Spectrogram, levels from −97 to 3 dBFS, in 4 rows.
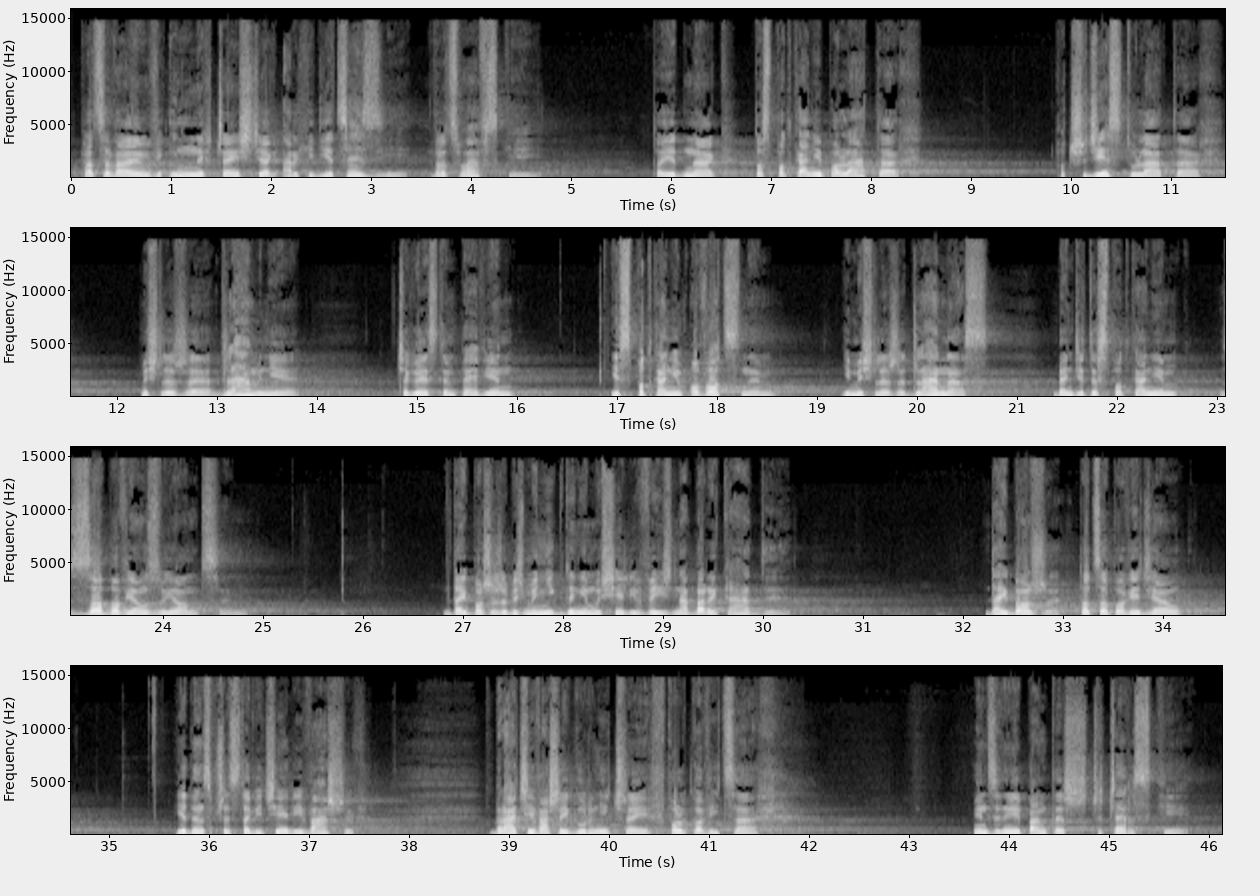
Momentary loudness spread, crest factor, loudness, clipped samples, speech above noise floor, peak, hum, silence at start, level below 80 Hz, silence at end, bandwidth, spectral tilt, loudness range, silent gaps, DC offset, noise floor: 14 LU; 16 dB; -15 LUFS; under 0.1%; 44 dB; 0 dBFS; none; 0.1 s; -46 dBFS; 0.35 s; 15.5 kHz; -5.5 dB/octave; 5 LU; none; under 0.1%; -58 dBFS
